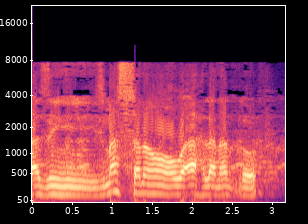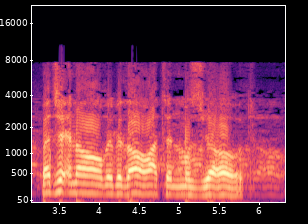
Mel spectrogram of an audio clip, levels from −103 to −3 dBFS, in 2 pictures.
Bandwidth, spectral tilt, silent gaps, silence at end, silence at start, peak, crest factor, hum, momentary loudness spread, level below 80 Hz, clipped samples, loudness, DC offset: 8 kHz; -4.5 dB/octave; none; 0 s; 0 s; 0 dBFS; 10 dB; none; 7 LU; -46 dBFS; under 0.1%; -10 LUFS; under 0.1%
